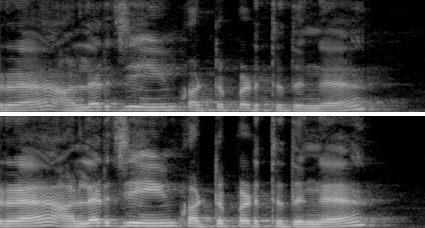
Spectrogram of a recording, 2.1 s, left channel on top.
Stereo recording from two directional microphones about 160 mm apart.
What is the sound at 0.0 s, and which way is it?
A woman's voice, 30° right (ahead or behind).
